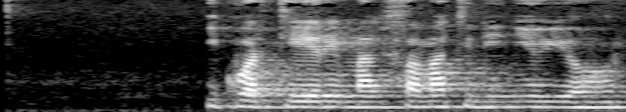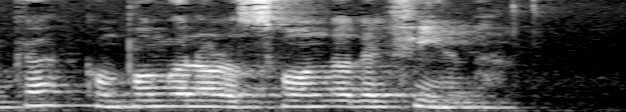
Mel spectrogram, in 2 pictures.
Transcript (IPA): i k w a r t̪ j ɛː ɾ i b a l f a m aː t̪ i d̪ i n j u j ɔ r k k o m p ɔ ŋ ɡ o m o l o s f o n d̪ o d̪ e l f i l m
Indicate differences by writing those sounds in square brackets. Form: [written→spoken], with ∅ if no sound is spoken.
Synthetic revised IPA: i k w a r t̪ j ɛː ɾ i [b→m] a l f a m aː t̪ i d̪ i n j u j ɔ r k k o m p [ɔ→o] ŋ ɡ o [m→n] o l o s f o n d̪ o d̪ e l f i l m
